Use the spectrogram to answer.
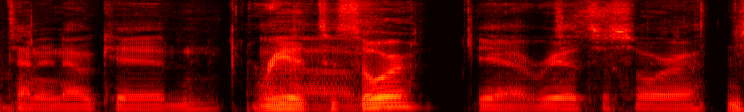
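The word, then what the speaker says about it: Rei Tsuruya: Yeah, Rhea Tesora.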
